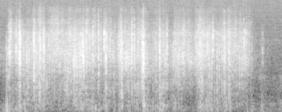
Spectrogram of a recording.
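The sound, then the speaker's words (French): A pile of prescriptions and social security papers is picked up from the top of a desk, producing continuous crinkling and rustling with sharp crackly bursts over about four seconds, then fading out. No one speaks. “prend du dessus du bureau une pile d'ordonnances et de papiers pour la sécurité sociale.”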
